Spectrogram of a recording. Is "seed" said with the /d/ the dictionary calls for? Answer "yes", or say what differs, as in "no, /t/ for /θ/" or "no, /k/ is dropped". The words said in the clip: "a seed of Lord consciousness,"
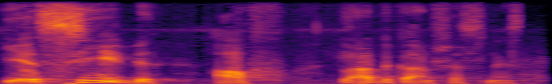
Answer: yes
